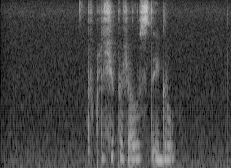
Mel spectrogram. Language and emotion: Russian, neutral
